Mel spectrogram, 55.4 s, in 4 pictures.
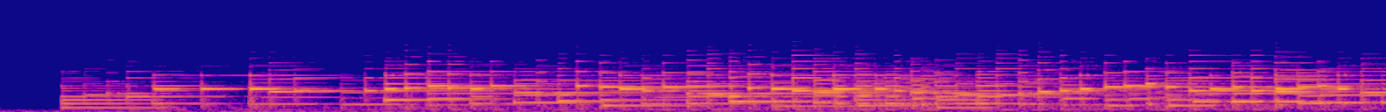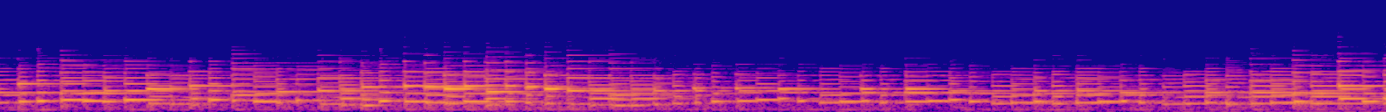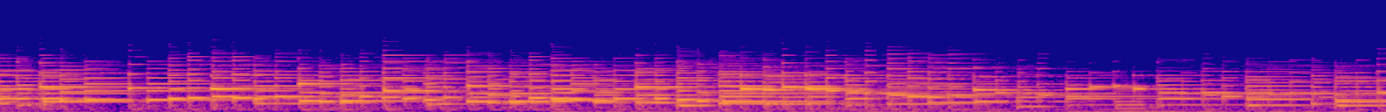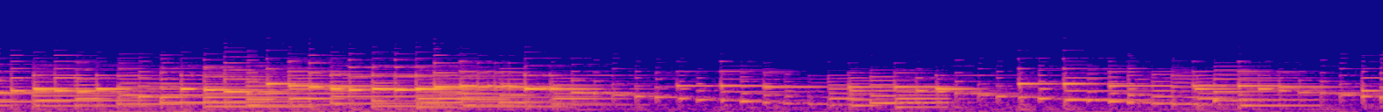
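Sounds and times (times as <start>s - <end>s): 
prelude in A major: 0.6s - 55.4s.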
